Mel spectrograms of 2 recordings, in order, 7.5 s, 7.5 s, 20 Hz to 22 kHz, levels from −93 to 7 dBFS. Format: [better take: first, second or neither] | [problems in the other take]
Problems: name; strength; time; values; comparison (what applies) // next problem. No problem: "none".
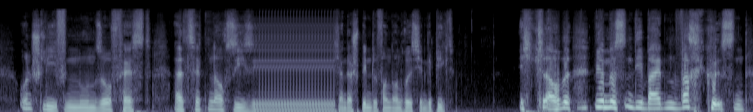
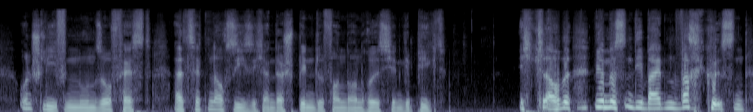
second | audio freezing; at 2.5 s for 1 s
